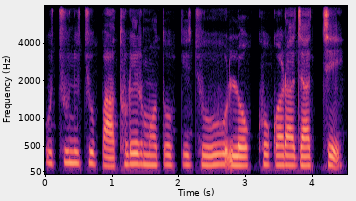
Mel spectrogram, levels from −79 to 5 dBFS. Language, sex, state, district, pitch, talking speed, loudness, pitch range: Bengali, female, West Bengal, Cooch Behar, 170 Hz, 105 wpm, -16 LUFS, 165-185 Hz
